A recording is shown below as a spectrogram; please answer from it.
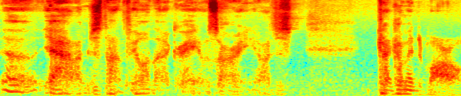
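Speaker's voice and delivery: whispered, breathy, put-on sick voice. Recreating calling in sick to work, in a fake sick voice. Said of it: "I did the whole fake voice thing".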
